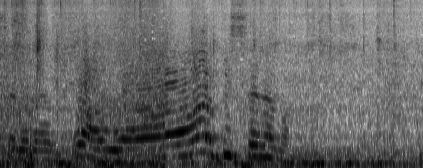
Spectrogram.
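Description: Steady, dense noise of heavy thunderstorm rain and wind on the microphone, under a woman's long, drawn-out calls.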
